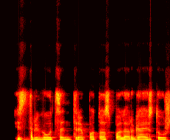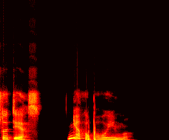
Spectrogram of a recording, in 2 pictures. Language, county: Lithuanian, Kaunas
